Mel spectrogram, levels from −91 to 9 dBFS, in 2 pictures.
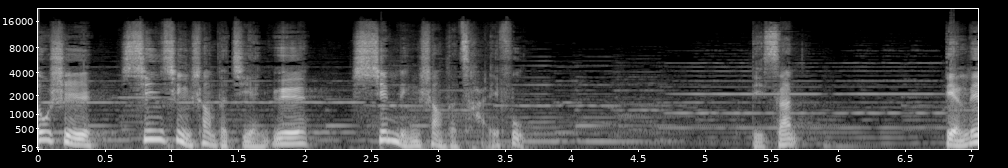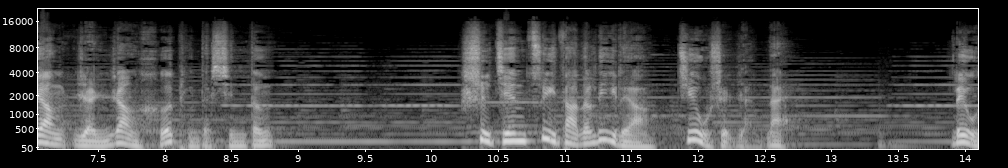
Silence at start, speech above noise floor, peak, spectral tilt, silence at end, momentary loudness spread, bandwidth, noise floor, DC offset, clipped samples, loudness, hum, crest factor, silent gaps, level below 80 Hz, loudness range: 0 s; 23 dB; 0 dBFS; -4.5 dB/octave; 0 s; 22 LU; 16.5 kHz; -39 dBFS; under 0.1%; under 0.1%; -16 LUFS; none; 18 dB; none; -36 dBFS; 7 LU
